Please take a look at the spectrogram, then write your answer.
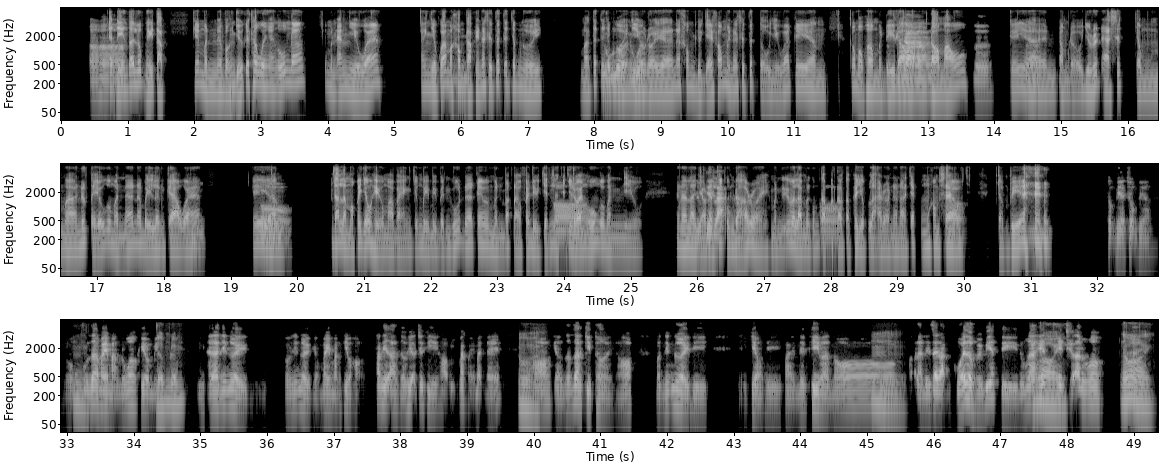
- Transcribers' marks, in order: tapping; other background noise; in English: "uric acid"; chuckle; other noise; laughing while speaking: "Đấy"
- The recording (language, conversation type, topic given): Vietnamese, unstructured, Bạn nghĩ sao về việc ngày càng nhiều người trẻ bỏ thói quen tập thể dục hằng ngày?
